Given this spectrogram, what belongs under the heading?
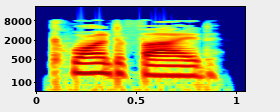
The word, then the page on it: quantified: British English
